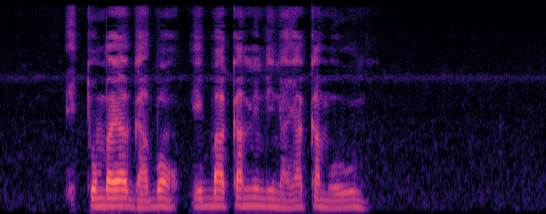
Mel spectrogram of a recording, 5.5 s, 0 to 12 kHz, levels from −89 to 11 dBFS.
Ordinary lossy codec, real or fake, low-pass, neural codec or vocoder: AAC, 48 kbps; fake; 10.8 kHz; autoencoder, 48 kHz, 128 numbers a frame, DAC-VAE, trained on Japanese speech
